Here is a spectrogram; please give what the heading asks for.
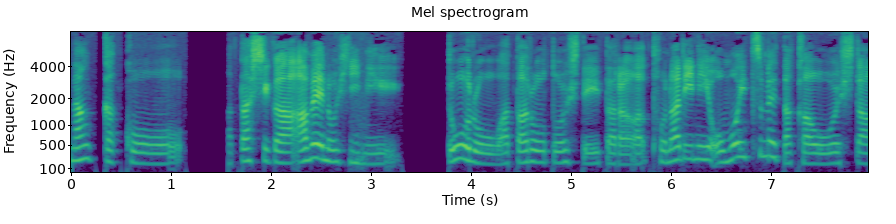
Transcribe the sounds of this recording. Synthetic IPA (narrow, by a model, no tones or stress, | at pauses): nãŋkako̞ː | βat̪aɕiɡaa̰me̞no̞çiɲ̟i | d̪̥o̞ːɾo̞ːβat̪aɾo̞ːt̪o̞ɕi̥t̪e̞it̪aɾat̪ʰo̞naɾʲiɲ̟io̞mo̞it͡sɨme̞t̪akao̞ːɕi̥t̪a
